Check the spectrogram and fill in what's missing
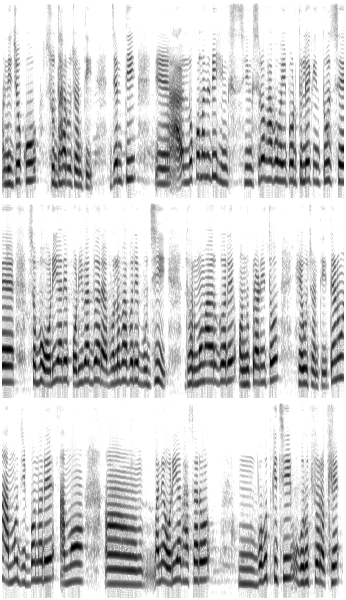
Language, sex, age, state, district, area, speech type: Odia, female, 45-60, Odisha, Mayurbhanj, rural, spontaneous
